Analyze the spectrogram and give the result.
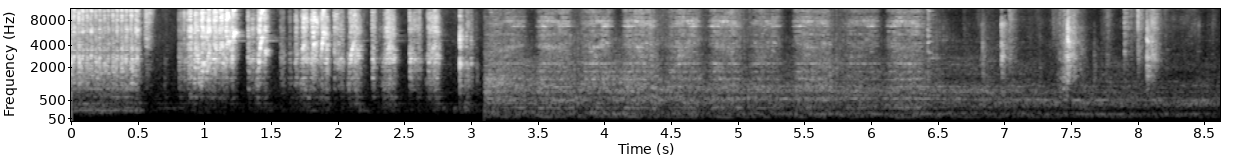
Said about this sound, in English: I'll break the inside corner using a hacksaw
